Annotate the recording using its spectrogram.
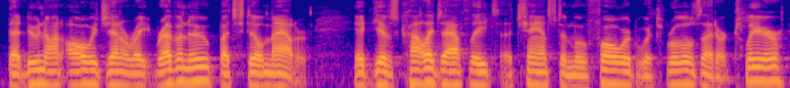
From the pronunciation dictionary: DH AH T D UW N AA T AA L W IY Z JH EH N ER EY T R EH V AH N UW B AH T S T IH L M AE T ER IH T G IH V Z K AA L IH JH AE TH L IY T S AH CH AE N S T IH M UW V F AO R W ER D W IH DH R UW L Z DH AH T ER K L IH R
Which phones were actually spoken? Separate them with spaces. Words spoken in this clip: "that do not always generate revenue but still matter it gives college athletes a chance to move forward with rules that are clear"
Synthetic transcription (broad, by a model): DH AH T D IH N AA T AA L W IY Z JH EH N ER EY T R EH V AH N UW B AH T S T IH L M AE T ER IH T G IH V Z K AA L IH JH AE TH L IY T S AH CH AE N S T IH M UW V F AO R W ER D W IH DH R UW L Z DH AH T ER K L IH R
